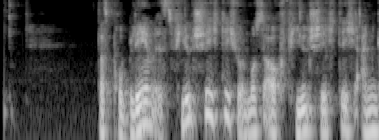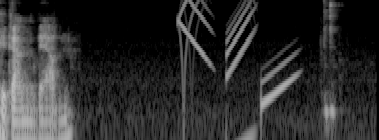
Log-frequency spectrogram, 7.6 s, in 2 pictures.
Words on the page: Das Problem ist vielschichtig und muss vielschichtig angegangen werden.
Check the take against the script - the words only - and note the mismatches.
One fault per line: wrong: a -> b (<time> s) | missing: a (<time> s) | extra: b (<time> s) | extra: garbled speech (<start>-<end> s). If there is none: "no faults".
extra: auch (2.7 s)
